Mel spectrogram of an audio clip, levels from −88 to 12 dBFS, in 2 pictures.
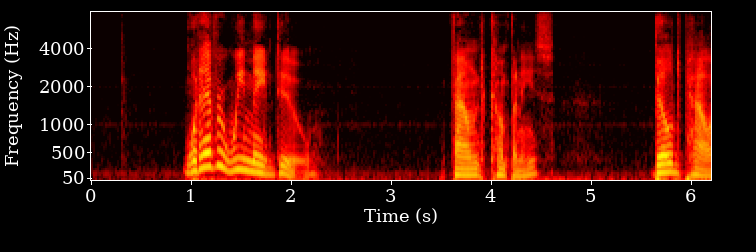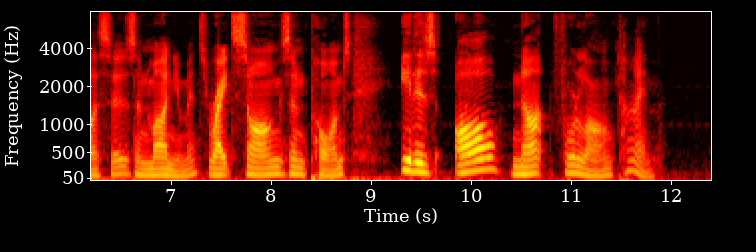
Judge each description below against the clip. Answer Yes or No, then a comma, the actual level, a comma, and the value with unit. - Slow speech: Yes, slow, 100 wpm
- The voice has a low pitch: Yes, low, 120 Hz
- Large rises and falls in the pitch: Yes, wide, 5.9 semitones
